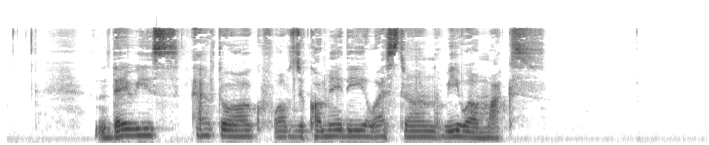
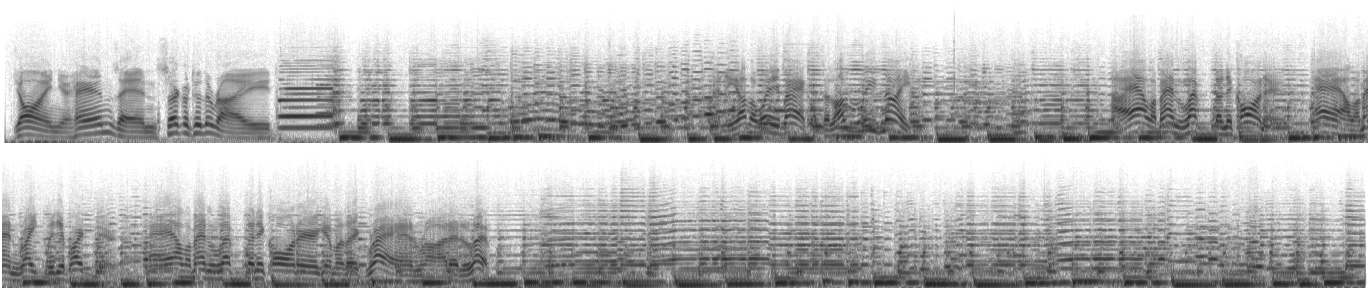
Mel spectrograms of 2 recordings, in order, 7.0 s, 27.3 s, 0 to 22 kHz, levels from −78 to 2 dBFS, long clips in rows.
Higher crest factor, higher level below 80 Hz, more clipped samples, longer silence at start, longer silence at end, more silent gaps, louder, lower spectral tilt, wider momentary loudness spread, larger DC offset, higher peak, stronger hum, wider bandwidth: first, 24 dB vs 14 dB; second, -58 dBFS vs -24 dBFS; neither; first, 0.65 s vs 0 s; first, 1.65 s vs 0 s; neither; about the same, -20 LUFS vs -18 LUFS; second, -3 dB/octave vs -7.5 dB/octave; first, 19 LU vs 3 LU; neither; about the same, 0 dBFS vs -2 dBFS; neither; first, 12 kHz vs 9.4 kHz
